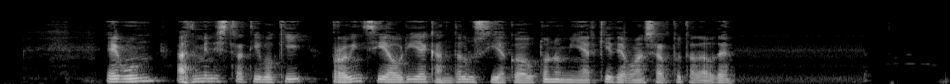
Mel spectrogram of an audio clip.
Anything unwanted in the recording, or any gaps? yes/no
no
